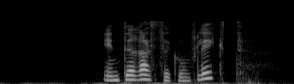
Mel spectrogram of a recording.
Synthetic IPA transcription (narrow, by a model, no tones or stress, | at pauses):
ɪnt̪əʁɛsəkʰʊnflɪkt̪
